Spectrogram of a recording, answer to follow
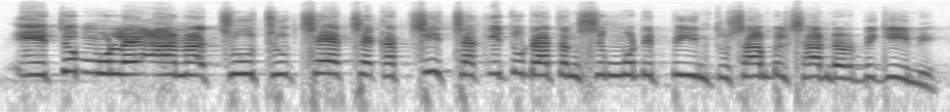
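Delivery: high, very loud narration; excited shouted storytelling; preaching storytelling. A narrator's reading. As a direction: tell it at full pulpit volume. Preacher tells it at full force.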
